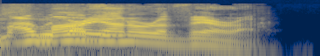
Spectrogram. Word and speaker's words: Mariano Rivera: Mariano Rivera.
